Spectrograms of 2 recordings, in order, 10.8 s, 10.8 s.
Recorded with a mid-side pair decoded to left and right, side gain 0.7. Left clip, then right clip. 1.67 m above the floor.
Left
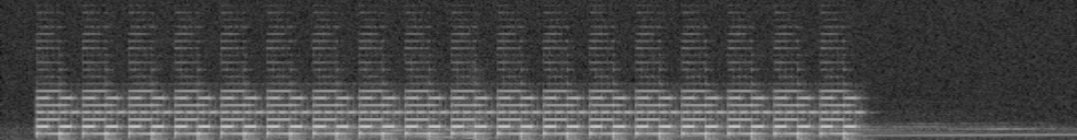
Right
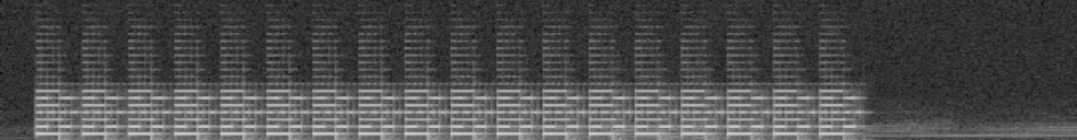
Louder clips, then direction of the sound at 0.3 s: Right 4 dB; 45° right.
